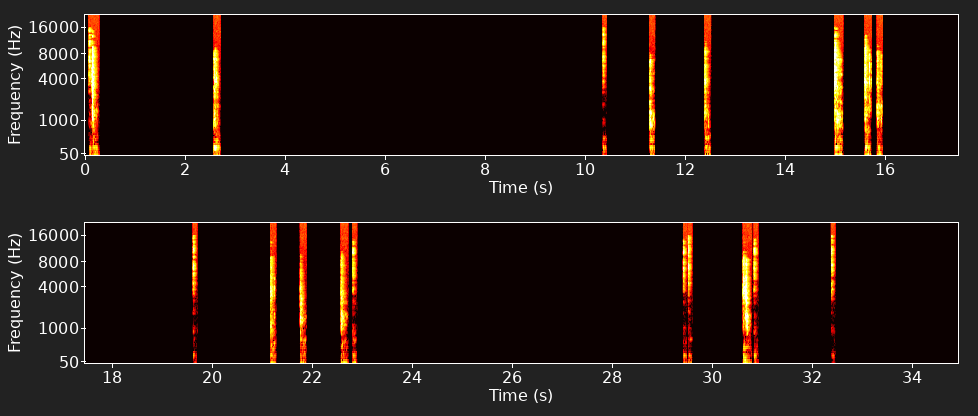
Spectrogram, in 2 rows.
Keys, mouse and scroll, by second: 0.5 scroll down 1, 1.0 shift+middle click, 1.3 scroll up 1, 1.9-2.4 scroll down 1, 2.9 shift+middle click, 3.3 scroll down 1, 4.1 shift+middle click, 4.5 scroll up 1, 10.1 click, 11.2-11.5 scroll down 1, 11.6 middle click, 12.1 shift+middle click, 12.4-14.3 scroll up 1, 14.3 click, 14.7 shift+middle click, 15.0 scroll up 1, 16.2 middle click, 17.7 click, 18.1-19.4 scroll up 1, 19.4 click, 20.6 shift+middle click, 21.1 scroll up 1, 21.6 3, 22.4 b, 22.7 click, 24.8 middle click, 27.3 click, 27.8 Tab, 28.3 click, 30.8 click, 33.5 middle click, 34.0 shift+middle click, 34.7 scroll up 1.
